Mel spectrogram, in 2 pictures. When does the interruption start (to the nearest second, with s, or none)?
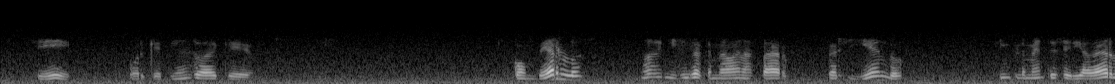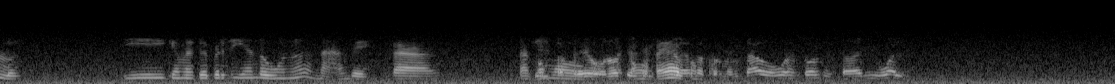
16 s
